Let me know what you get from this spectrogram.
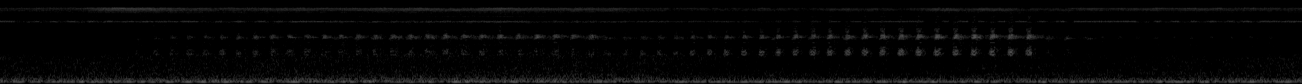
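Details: Night chorus from a rice paddy with a croaking frog: quiet, buzzy pulsed croaks at first, then a louder, tightly repeated rattling burst of about three seconds near the end, against a constant shrill background hum.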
